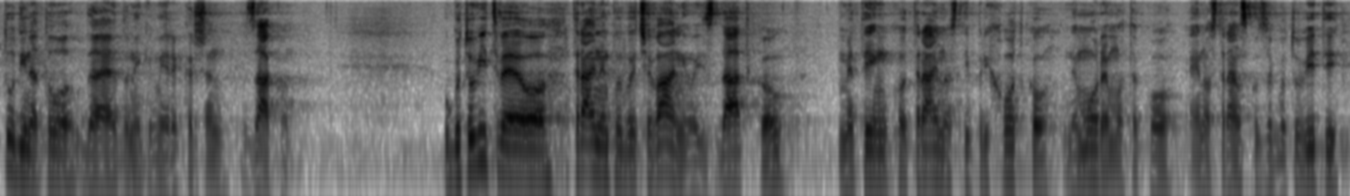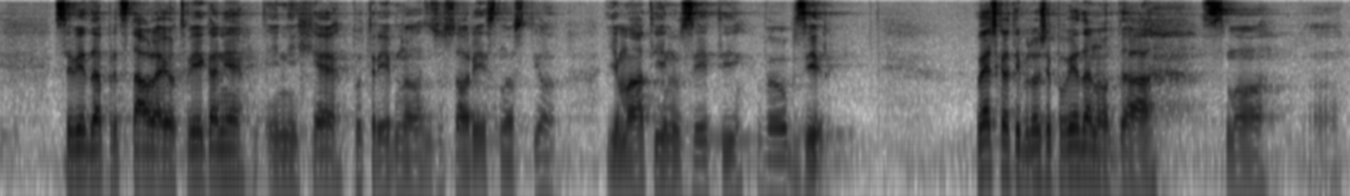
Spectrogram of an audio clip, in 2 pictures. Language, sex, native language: Slovenian, male, Slovenian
